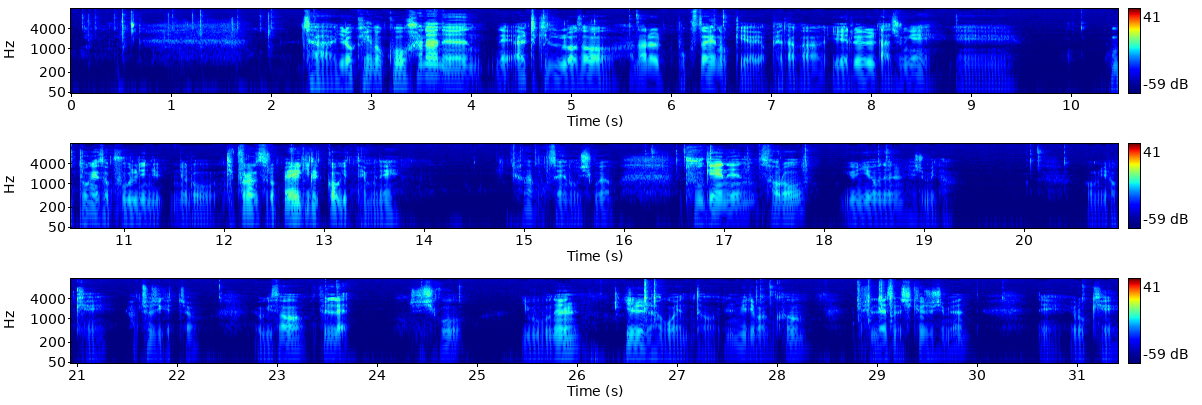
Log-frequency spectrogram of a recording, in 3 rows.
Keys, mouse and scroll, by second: 0.6 shift+right click, 1.3 shift+right click, 2.0 shift+right click, 3.9 alt+click, 12.7 shift+right click, 15.2 shift+right click, 16.8 shift+click, 16.9 shift+double click, 17.7 shift+click, 26.7 1, 26.7 Return, 28.8 Return, 29.2 Return.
